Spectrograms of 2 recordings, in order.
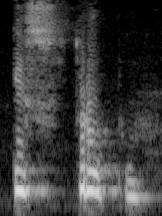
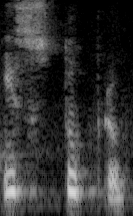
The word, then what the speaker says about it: estupro: Uma bem comum também é da palavra estupro, que muita gente, de forma um desvio linguístico mesmo, a gente tem a pessoa pronunciando estrupo, né? Então, a palavra é estupro.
